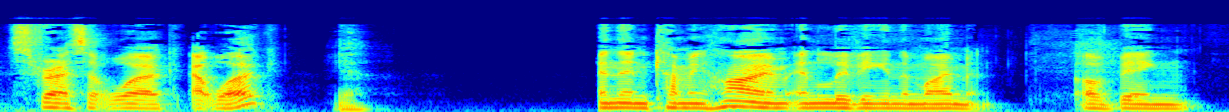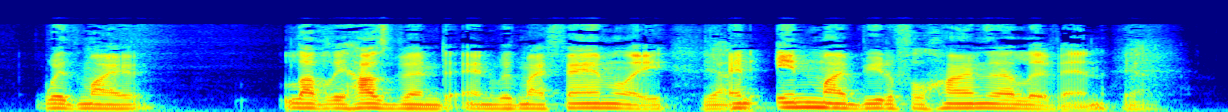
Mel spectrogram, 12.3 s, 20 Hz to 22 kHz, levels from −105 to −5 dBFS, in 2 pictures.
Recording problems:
garbled, watery; slightly; nothing above 9 kHz

